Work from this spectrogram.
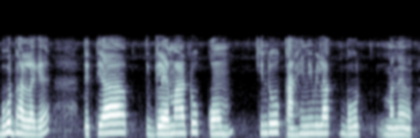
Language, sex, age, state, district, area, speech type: Assamese, female, 45-60, Assam, Charaideo, urban, spontaneous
